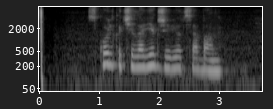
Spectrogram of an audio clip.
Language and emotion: Russian, neutral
